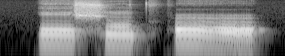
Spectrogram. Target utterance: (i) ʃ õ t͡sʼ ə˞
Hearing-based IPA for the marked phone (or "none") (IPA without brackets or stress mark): e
